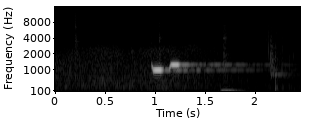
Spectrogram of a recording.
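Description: A phone gives a short electronic beep.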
